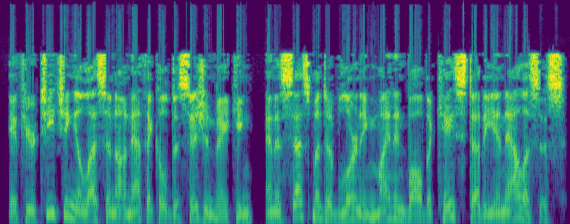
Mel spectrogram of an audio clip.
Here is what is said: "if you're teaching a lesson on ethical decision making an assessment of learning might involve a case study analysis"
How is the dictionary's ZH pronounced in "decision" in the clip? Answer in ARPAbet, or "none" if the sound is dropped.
ZH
